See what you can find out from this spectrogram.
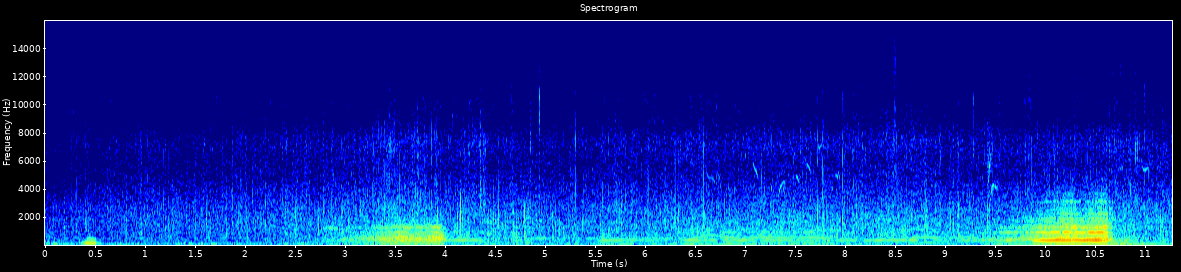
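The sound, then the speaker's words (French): Insects buzz and drone outdoors in a steady chorus of pulsing, tonal calls, swelling louder twice, briefly near the start and again toward the end, with no voices. “Non, le son, c'est surtout les insectes qui sont autour.”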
